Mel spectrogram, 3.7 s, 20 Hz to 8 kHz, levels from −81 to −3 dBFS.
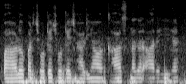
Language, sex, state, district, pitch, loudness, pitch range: Hindi, male, Uttar Pradesh, Lalitpur, 125 Hz, -19 LUFS, 120-125 Hz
